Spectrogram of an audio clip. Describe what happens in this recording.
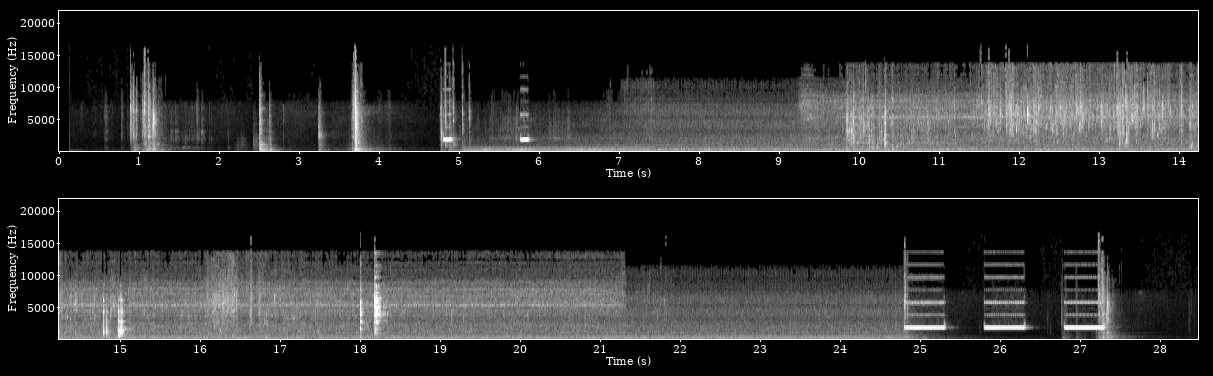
I opened the door of the microwave and placed a plastic bowl inside, closed the door, set the timer and started it. While it was running, I turned on the water and washed a plate and put it on the worktop next to the sink. Then I washed a spoon and put it on the plate. I turned off the water. Then the microwave beeped and I opened its door.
